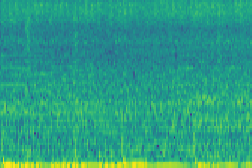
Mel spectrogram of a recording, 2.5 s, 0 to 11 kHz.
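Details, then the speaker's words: Porsche 944 after cooling system refill and bleeding, running about 30 minutes, at operating temperature with fan on: steady low idle, no misses, knocks or rattles, even hum, clear exhaust; engine healthy. "as you can hear she's alive she's now at temperature the fan is on and the coolant has circulated and all the air is out of the city system so she is running lovely"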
